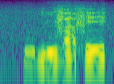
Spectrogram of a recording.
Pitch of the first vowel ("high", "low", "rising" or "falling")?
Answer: low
